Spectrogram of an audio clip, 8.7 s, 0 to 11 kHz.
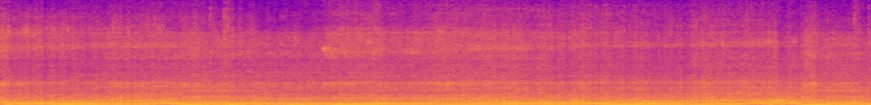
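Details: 1964 Ford flatbed with turbocharged Ford 300 six, intercooler and FiTech EFI, on chassis dyno (377.7 hp, 373 torque): strong steady pull with rising engine note under load, no misses or knocks; healthy.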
